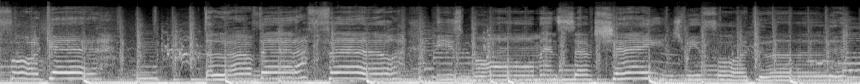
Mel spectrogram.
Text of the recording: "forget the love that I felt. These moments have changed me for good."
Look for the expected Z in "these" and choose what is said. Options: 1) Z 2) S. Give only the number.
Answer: 1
